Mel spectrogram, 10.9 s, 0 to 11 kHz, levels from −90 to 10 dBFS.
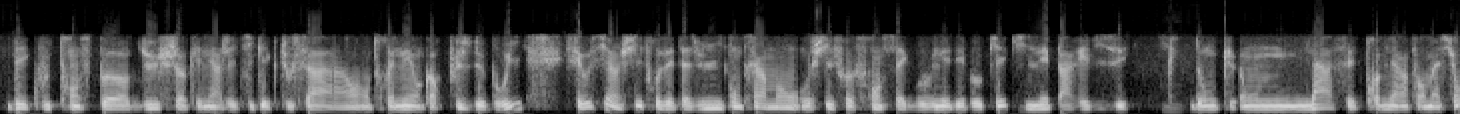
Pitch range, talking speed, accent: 85-110 Hz, 230 wpm, French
